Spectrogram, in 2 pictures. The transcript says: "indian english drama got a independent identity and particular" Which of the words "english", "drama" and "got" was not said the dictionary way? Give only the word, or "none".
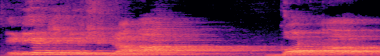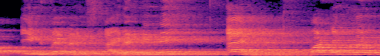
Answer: english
